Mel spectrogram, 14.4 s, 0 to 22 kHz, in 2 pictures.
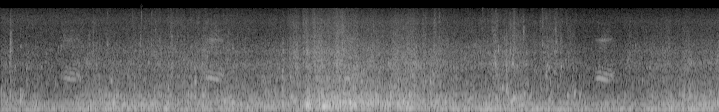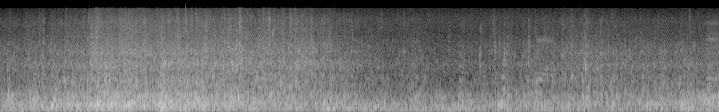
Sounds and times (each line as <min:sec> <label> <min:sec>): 0:00.0 surf traveling within the 60-year-old rock and timber jetty 0:14.3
